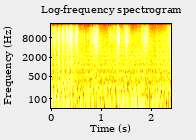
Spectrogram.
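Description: Gunfire through walls in a tactical shooter video game: a fast, steady stream of muffled automatic shots rattles throughout at moderate volume, with no pause.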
